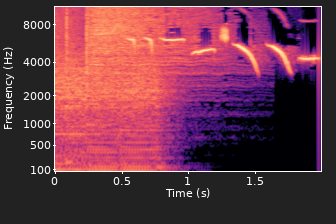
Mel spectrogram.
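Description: Background music ends about a second in. A bird's short whistled chirps follow, a quick run of notes with several sliding down in pitch.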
